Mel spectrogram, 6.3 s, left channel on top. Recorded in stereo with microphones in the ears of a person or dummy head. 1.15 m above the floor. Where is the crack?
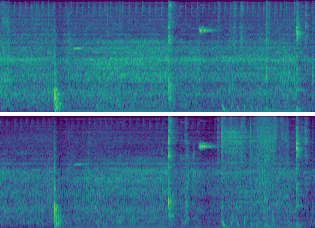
35° right (ahead or behind), 1.2 m.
